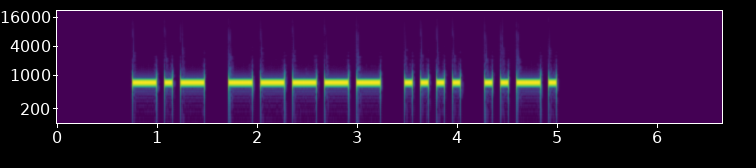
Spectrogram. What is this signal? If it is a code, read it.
Morse code, heard as a keyed tone, about 15 wpm, 700 Hz. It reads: K0HF
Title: USA Call Signs - 4 Characters - Repeated 2x - 15wpm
